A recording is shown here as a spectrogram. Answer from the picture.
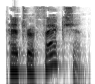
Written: petrifaction

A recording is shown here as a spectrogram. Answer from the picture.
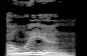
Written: allean

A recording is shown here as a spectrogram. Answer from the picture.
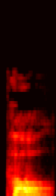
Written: poll

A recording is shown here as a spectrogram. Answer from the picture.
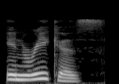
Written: enriquez

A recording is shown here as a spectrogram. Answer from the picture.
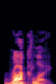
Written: rocklike

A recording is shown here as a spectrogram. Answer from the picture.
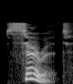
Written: serrate

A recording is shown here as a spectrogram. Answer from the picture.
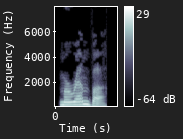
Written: miremba

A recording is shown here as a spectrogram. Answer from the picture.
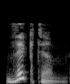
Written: victim

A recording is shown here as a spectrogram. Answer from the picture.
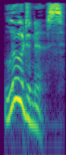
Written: lewdness

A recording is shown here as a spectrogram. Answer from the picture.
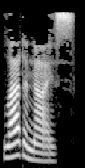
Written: latinize

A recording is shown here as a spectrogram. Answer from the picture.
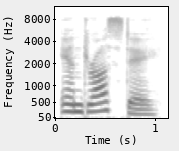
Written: andraste

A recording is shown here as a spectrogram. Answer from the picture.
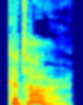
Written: catarrh

